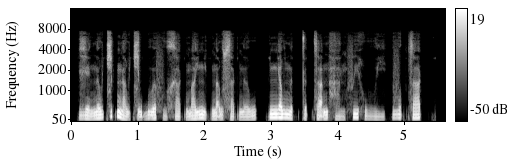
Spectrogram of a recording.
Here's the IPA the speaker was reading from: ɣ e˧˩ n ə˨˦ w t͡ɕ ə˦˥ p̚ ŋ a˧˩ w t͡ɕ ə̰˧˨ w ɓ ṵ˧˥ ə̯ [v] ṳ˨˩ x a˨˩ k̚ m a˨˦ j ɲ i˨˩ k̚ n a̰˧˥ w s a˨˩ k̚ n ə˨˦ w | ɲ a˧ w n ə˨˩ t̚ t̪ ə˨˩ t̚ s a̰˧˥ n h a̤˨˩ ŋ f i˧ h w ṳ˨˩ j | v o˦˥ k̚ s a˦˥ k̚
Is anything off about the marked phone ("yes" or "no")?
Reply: yes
